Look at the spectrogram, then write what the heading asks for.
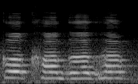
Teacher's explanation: क में ए की साउंड आ रही है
